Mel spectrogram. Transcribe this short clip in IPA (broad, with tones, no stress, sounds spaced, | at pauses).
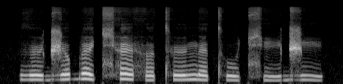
ð ø˨˩ d͡ʒ ə˧˥ b ɛ˥˨ t͡ɕʰ ɛ˥˨ h ə˨˩ tʰ ø˧˥ n̪ ɛ˧ tʰ u˨˩ t͡ɕʰ i˨˩˦ d͡ʒ i˥˨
